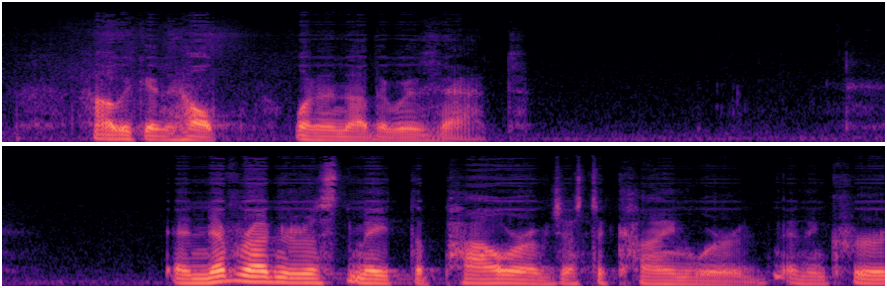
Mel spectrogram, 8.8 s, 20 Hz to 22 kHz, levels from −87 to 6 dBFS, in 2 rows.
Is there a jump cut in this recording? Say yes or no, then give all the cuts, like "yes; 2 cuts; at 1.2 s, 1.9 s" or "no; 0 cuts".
no; 0 cuts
